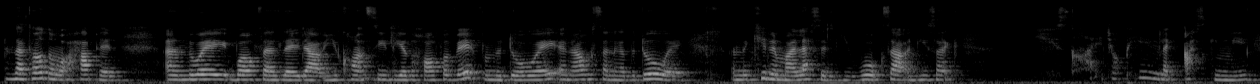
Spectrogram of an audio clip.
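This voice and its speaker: A woman's voice: mid-range voice, fairly even intonation, fairly quick. A woman telling a personal story as a guest in casual chat, chatty, with many filler words, acting out quoted lines.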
